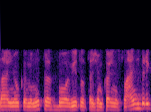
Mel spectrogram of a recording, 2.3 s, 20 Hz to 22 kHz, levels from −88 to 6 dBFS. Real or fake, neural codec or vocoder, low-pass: real; none; 3.6 kHz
